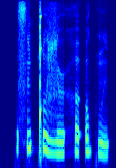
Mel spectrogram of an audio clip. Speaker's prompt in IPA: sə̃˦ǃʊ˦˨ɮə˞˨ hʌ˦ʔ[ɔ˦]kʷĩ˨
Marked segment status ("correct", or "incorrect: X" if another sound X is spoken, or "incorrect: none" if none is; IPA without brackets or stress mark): correct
